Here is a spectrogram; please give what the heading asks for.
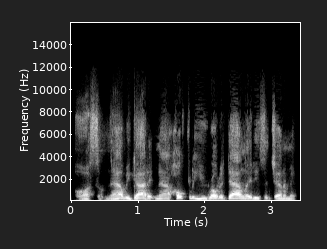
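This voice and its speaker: A man's voice: medium pitch, flat delivery, fast, dark tone, breathy edge. A man from New York City hosting a business podcast over a video call, upbeat and chatty. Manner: upbeat, laughs often, chatty. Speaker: podcast host. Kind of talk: casual interview. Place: indoor office.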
